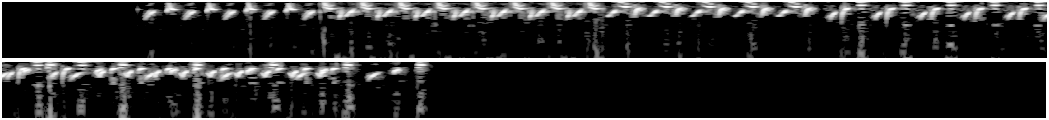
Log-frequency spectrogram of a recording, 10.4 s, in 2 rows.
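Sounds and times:
finch chirping song: 0.7s - 7.4s.

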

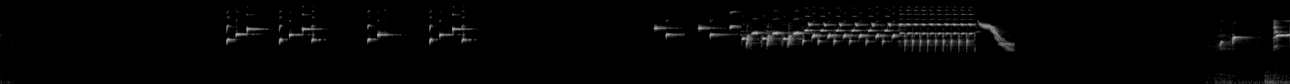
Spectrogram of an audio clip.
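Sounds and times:
finch song: 2.2s - 4.8s, 5.8s - 10.2s, 12.0s - 12.8s.

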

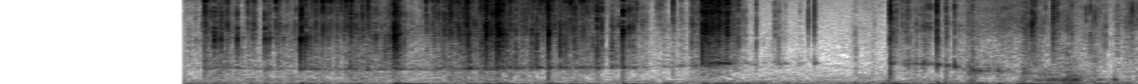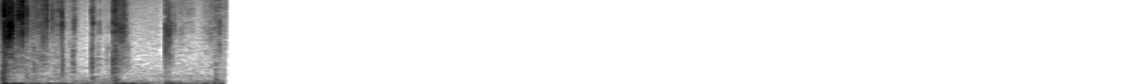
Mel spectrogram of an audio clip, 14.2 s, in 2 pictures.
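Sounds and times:
pill bottle rattling: 1.2s - 8.2s.

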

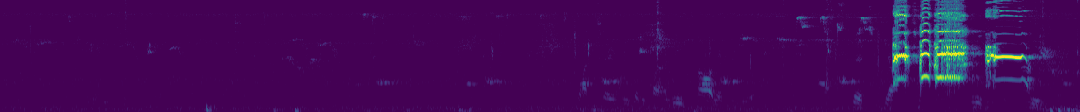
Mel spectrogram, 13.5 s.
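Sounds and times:
red junglefowl brief broken crow: 11.1s - 13.1s.

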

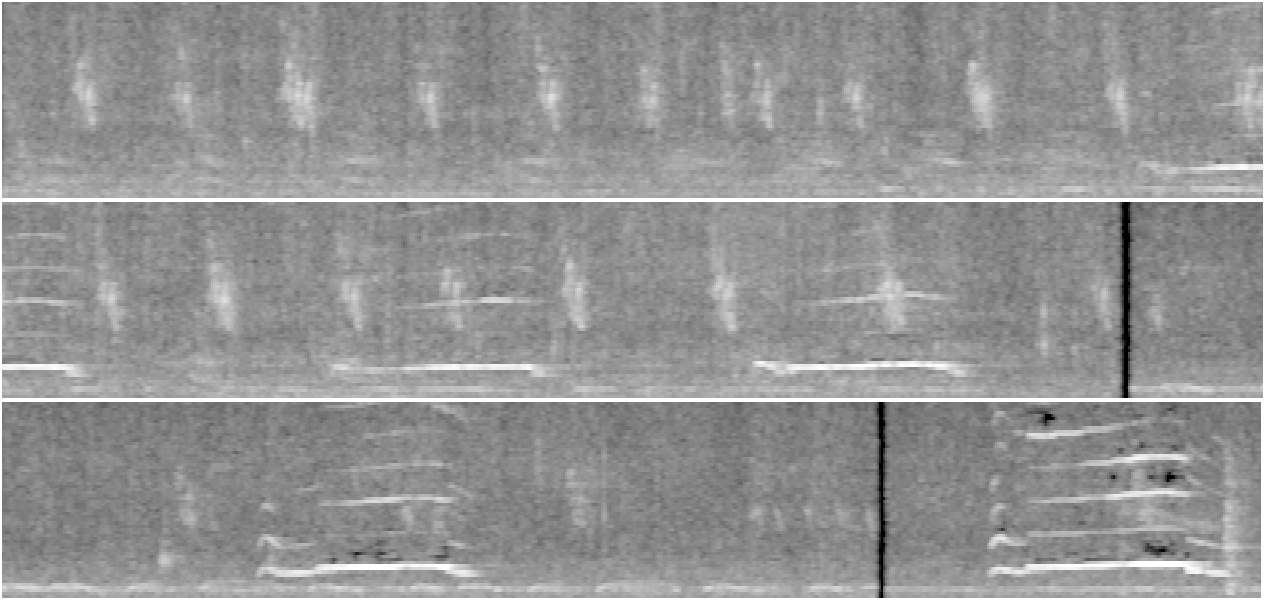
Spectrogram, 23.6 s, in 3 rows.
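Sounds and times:
Harpy eagle giving drawn-out whistled wails: 7.2s - 8.5s, 9.9s - 11.4s, 12.6s - 14.0s, 17.4s - 18.8s, 22.0s - 23.4s.

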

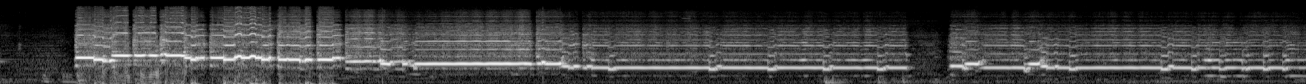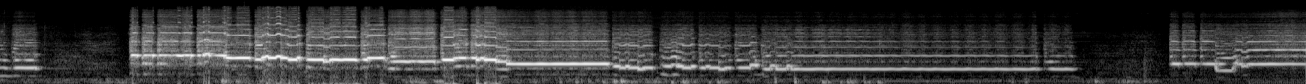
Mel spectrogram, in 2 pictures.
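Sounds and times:
ney taleshi: 0.0s - 26.1s.

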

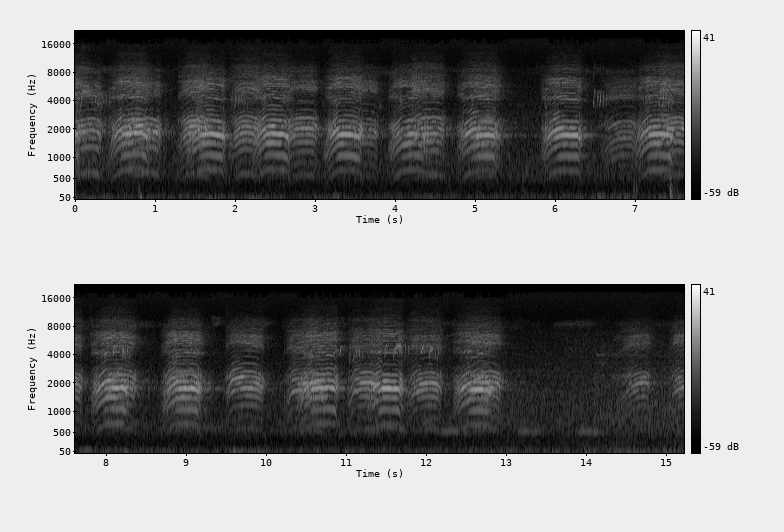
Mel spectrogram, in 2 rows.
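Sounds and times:
Cuban palm crow cawing: 0.0s - 13.0s, 14.4s - 15.2s.

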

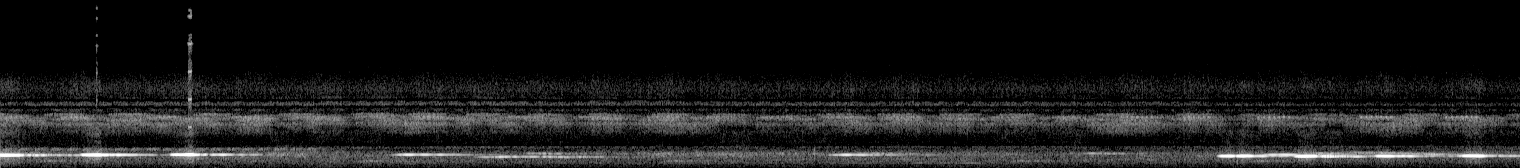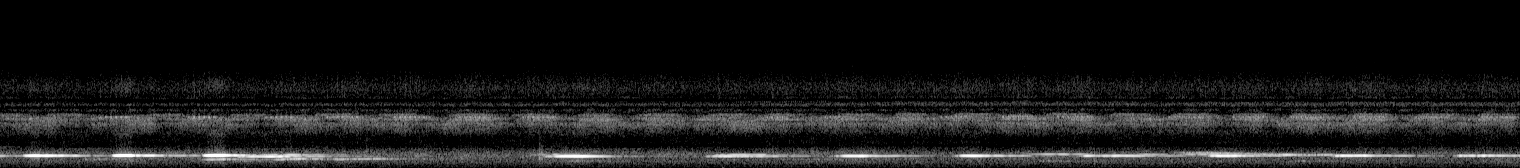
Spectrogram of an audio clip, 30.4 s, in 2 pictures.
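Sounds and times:
Bartlett's tinamou pure whistled notes: 0.0s - 2.6s, 3.9s - 6.0s, 8.3s - 9.4s, 12.2s - 19.2s, 20.6s - 21.4s, 22.3s - 30.3s.

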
